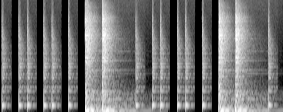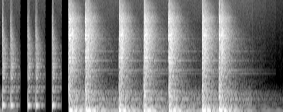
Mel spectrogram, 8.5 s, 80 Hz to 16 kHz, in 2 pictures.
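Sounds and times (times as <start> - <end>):
samba reggae intro break: 0.0 - 8.0.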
